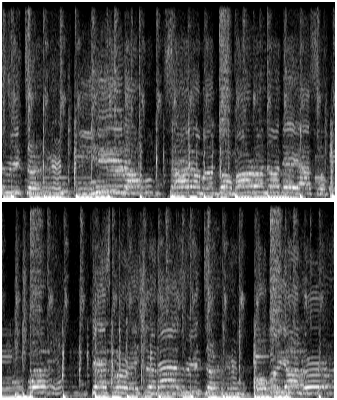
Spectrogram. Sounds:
Music of Africa, Music

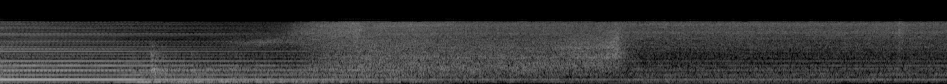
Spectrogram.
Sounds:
Tools

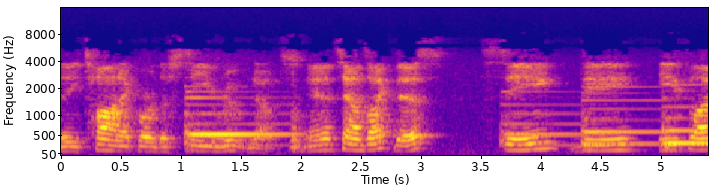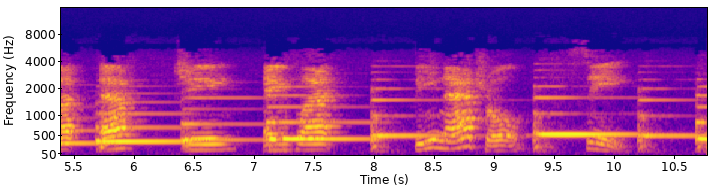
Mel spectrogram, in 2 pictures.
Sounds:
Musical instrument, Music, Classical music, Piano

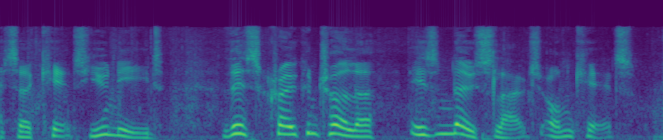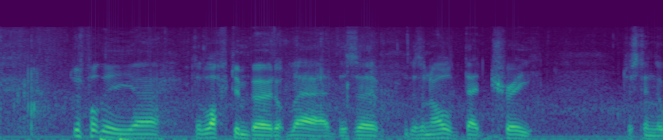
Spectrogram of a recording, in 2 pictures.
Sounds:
Speech

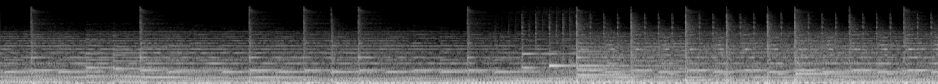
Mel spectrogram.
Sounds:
Music

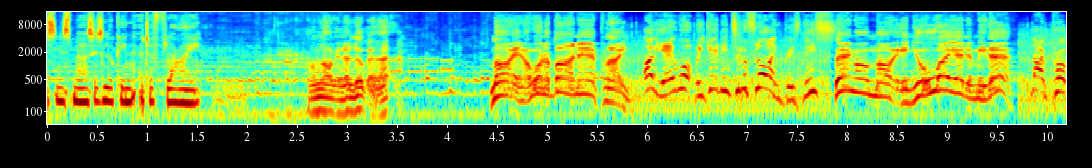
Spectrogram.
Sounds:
Speech

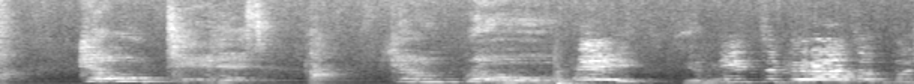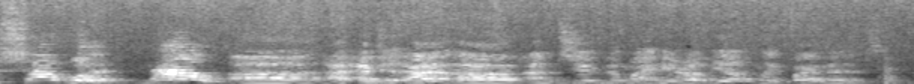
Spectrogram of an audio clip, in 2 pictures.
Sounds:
Speech, inside a small room

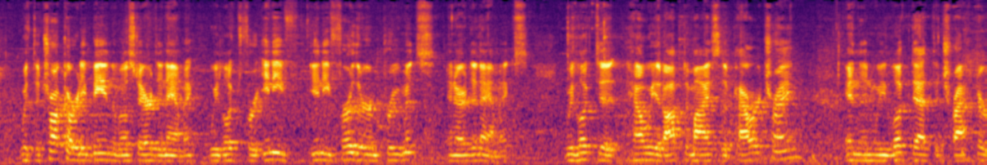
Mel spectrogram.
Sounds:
Speech

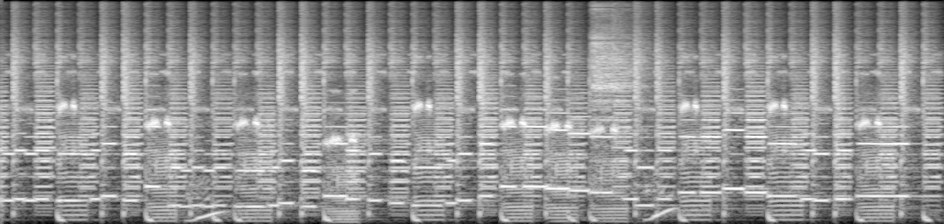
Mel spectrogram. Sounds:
Music

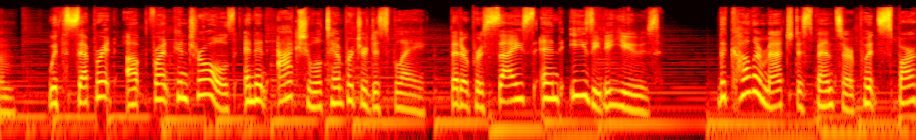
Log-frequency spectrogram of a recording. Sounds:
Speech

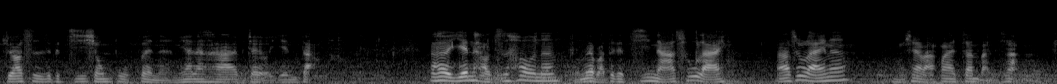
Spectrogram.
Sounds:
Speech

